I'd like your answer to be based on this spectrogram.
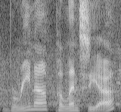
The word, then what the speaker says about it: Brina Palencia: We have Brina Palencia.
